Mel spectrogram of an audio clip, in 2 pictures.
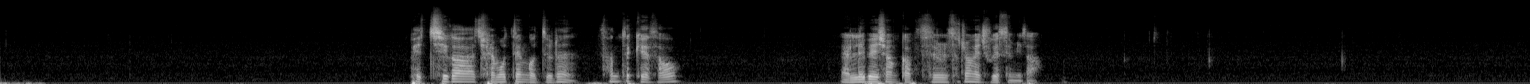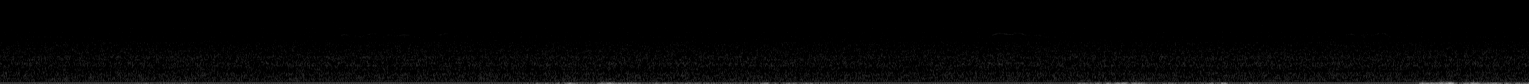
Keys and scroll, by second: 5.9 Tab, 9.4 0, 9.9 Return.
